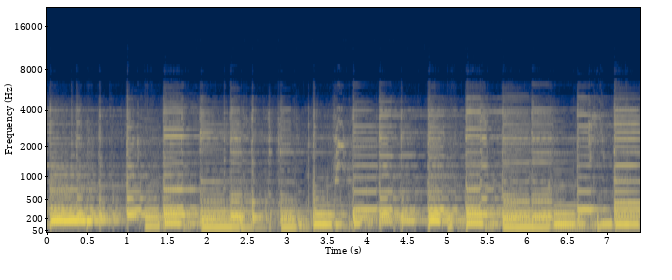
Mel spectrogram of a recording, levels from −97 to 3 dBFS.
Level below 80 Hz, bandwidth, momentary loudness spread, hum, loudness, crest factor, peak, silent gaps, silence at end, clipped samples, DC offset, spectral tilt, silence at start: -48 dBFS; 5.2 kHz; 6 LU; none; -17 LUFS; 12 dB; -4 dBFS; none; 0 s; under 0.1%; under 0.1%; -10.5 dB/octave; 0 s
